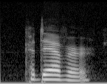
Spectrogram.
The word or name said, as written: cadaver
